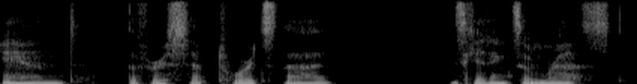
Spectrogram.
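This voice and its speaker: A woman playing a gentle, composed Cupid roommate in a sleep-aid ASMR roleplay, speaking softly and reassuringly in a breathy, creaky near-whisper with formal wording. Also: sits low, steady tone, slow pace, heavily acted. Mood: calm, reassuring.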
